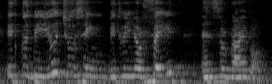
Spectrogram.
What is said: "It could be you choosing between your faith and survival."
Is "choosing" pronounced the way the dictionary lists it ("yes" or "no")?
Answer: no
